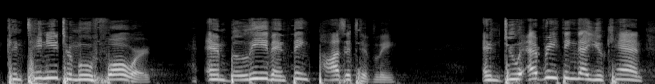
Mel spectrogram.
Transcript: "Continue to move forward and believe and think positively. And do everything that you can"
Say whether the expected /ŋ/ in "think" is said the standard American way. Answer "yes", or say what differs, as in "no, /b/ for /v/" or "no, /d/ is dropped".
yes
